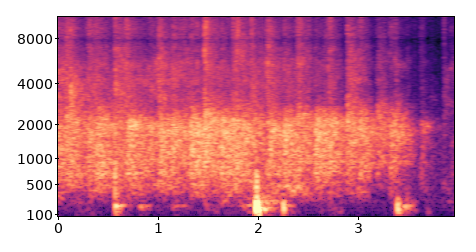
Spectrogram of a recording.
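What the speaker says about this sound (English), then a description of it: "A round of applause, ladies and gentlemen." An audience applauds at a Zambia Diaspora Chamber of Commerce event after a presentation. The clapping is brief and moderately faint, builds to one loud sharp clap, then fades to silence.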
